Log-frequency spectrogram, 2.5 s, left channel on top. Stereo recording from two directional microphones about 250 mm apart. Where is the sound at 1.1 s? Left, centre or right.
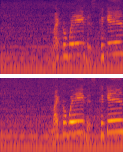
Centre.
